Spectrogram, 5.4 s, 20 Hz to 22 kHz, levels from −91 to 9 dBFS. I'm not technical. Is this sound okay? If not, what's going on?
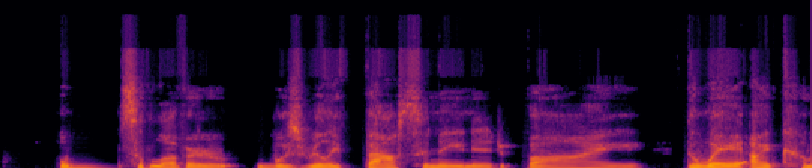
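No. From about 0.52 to 0.80 s there's a long network dropout, likely caused by audio arriving late or not at all. The speech turns into a fading buzz instead of going silent, and about a quarter second is simply missing when it resumes, unlike a brief click.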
